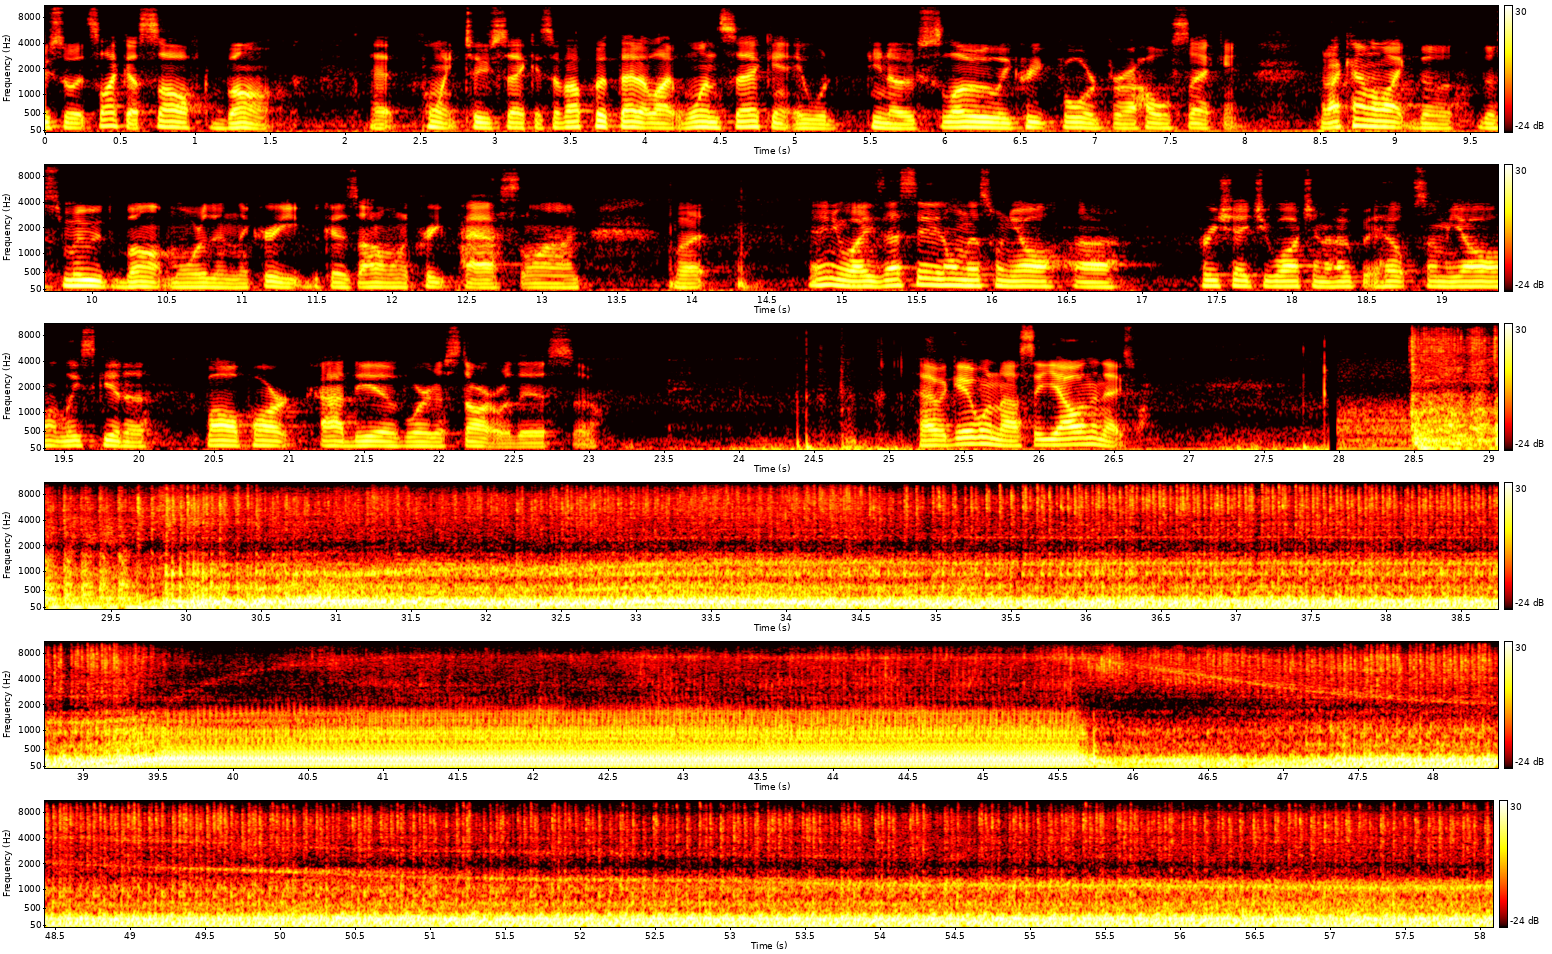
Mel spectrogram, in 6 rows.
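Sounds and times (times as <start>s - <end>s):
car engine idling and revving: 28.0s - 58.0s
high turbo whine: 28.0s - 58.0s.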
